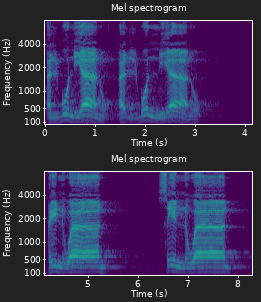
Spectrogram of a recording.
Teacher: قال: في نحو قنوان ونحو دنيا. إذن فالنون الساكنة إذا اجتمعت مع الياء أو الواو في كلمة واحدة فليس لأحد من القراء أن يدغمها، بل يظهرها · Term: تظهر النون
